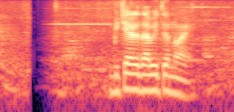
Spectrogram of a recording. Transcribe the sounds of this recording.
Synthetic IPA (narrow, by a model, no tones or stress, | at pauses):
bit͡ɕaɾed̪abit̪onɔe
